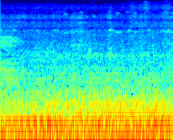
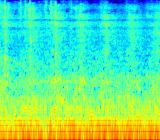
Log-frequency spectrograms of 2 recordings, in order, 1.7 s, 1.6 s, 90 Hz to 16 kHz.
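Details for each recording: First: Classic International pickup driving on a snowy road, steady even low rumble with wind and snow hiss, no knocks or misses; engine running healthy with good oil pressure. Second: Classic International 150 pickup V8 in a cold shop: deep, lumpy idle with one cylinder dropping out, a misfire; after it cleared, all eight cylinders fired and it ran well.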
